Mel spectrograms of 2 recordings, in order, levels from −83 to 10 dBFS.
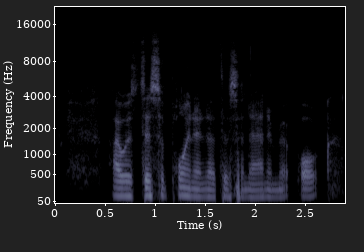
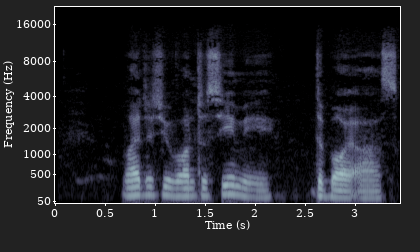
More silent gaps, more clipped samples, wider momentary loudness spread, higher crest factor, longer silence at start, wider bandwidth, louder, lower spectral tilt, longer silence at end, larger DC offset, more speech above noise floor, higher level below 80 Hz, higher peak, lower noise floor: neither; neither; first, 15 LU vs 9 LU; about the same, 20 dB vs 20 dB; second, 0.1 s vs 0.7 s; second, 13.5 kHz vs 15.5 kHz; second, -45 LUFS vs -26 LUFS; about the same, -4 dB/octave vs -4.5 dB/octave; about the same, 0.05 s vs 0.05 s; neither; second, 22 dB vs 35 dB; second, -78 dBFS vs -62 dBFS; second, -26 dBFS vs -8 dBFS; first, -67 dBFS vs -61 dBFS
